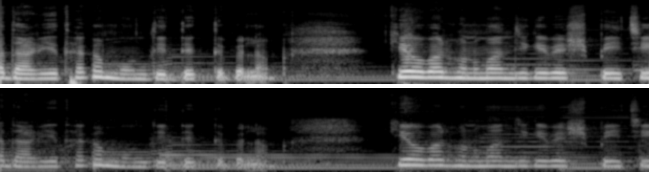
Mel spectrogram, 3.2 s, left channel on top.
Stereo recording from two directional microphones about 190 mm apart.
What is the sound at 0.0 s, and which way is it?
Speech, 40° left (ahead or behind).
